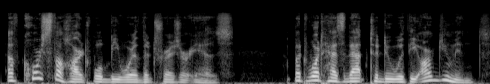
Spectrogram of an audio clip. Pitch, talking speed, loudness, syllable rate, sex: 130 Hz, 230 wpm, -18 LUFS, 6.0 syllables/s, male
